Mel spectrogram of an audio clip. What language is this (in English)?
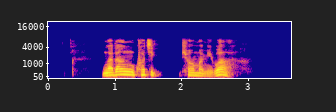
Balti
